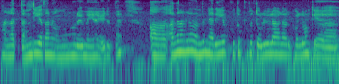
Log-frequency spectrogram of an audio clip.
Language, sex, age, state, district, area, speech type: Tamil, female, 18-30, Tamil Nadu, Tirupattur, urban, spontaneous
